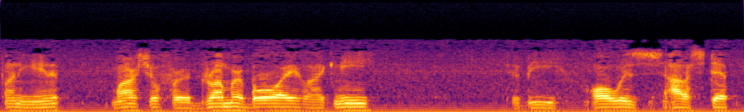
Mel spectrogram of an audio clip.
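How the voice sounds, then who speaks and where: An actor playing a humble, melancholy drifter in an Old West radio drama, with halting, folksy rural speech. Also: male voice, low voice, little pitch movement. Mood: humble, wistful. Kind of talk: 1950s radio western acting. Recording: very muffled, noisy old radio recording.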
